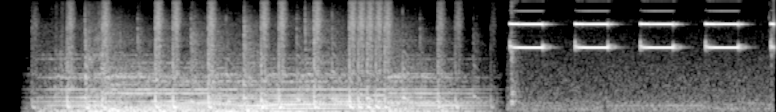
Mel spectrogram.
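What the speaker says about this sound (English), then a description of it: "it's gonna like do like a really loud, annoying alarm sound so that you know to open it" A tumbler sublimation heat press timer alarm: a loud mechanical whir, then a series of five shrill, evenly spaced beeps, close by.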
